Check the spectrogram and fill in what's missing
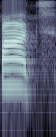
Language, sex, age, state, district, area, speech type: Nepali, female, 18-30, West Bengal, Kalimpong, rural, read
